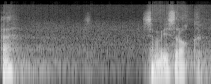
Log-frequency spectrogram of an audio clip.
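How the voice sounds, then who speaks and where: A man with an Indonesian accent preaching a dawn sermon in a mosque, telling a story with lively swings between low asides and raised exclamations. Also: slow pace. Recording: long hall reverb.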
